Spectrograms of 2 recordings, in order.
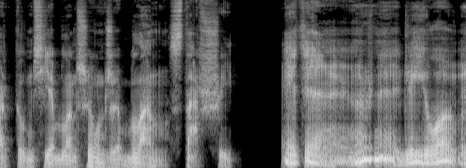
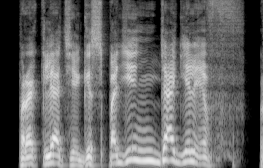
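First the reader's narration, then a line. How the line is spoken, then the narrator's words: High-pitched irritated shout. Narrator (Russian): прокричал он высоким от раздражения голосом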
